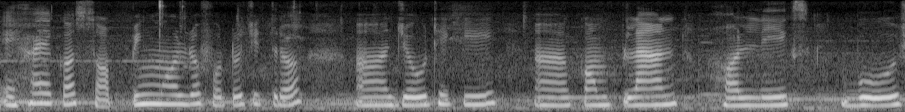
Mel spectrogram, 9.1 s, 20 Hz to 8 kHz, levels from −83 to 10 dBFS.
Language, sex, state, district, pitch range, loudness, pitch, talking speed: Odia, female, Odisha, Sambalpur, 210-245 Hz, -15 LUFS, 220 Hz, 100 wpm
